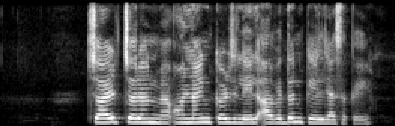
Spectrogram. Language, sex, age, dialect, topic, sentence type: Maithili, female, 18-24, Eastern / Thethi, banking, statement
